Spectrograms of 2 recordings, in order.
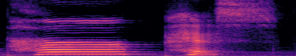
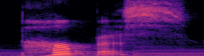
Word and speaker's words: purpose: Es que las letras E no suenan al final de una palabra. Entonces esta palabra se pronuncia purpose, purpose, purpose. Y el acento está en la primera sílaba, purpose.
